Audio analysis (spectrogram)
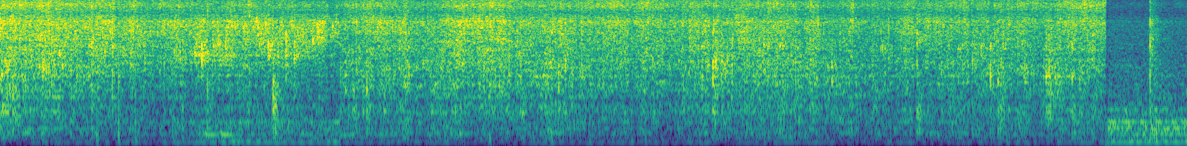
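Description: Onion sizzles and fries steadily in a small amount of hot mustard oil with dried red chilli and five-spice seeds, a continuous close, crackling hiss with occasional stirring, no voices.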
